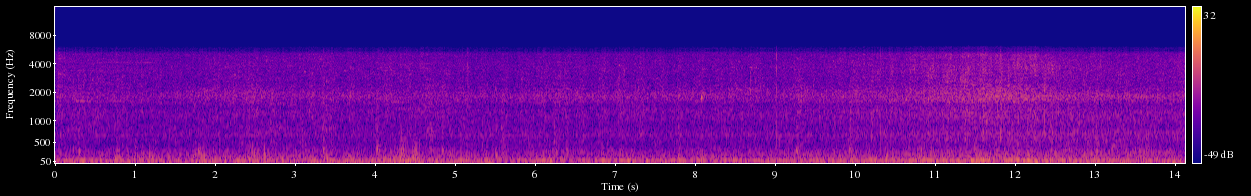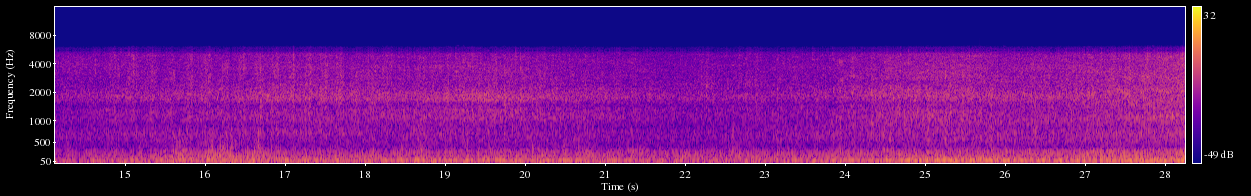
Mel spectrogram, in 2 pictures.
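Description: Three Alco diesel locomotives rumbling as they haul a freight train closer, the low engine drone growing steadily louder as the train draws near.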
